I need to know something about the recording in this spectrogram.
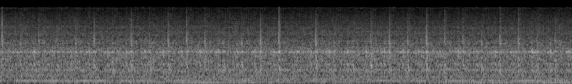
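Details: Cadillac Northstar 4.6 V8 at hot idle: sharp, light ticks about two or three per second above a steady idle, a valvetrain-type tick; intermittent clicking occurs only when hot.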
